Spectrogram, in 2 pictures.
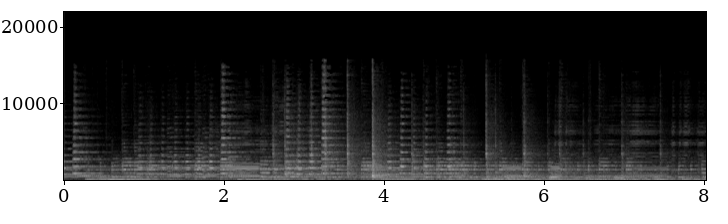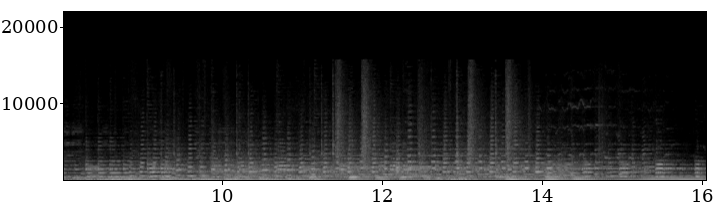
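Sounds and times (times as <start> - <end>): bowed strings: 0.0 - 16.0
low held tuba notes: 0.0 - 16.0
sustained wind instrument tones: 0.0 - 16.0.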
